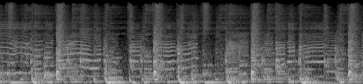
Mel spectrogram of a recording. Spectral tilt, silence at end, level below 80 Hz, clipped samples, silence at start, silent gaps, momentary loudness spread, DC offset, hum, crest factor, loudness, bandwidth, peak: -5 dB/octave; 0 s; -36 dBFS; under 0.1%; 0 s; none; 2 LU; under 0.1%; none; 16 dB; -23 LUFS; 19.5 kHz; -6 dBFS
